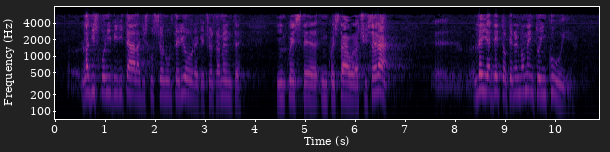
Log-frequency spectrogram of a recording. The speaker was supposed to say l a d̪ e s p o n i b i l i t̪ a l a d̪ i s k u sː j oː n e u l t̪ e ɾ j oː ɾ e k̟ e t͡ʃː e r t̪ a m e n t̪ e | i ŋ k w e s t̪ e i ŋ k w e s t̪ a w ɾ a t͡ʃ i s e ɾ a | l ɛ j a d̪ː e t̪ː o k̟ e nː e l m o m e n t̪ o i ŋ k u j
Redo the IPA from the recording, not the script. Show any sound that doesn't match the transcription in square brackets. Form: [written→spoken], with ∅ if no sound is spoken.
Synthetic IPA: l a d̪ [e→i] s p o n i b i l i t̪ a l a d̪ i s k u sː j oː n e u l t̪ e ɾ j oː ɾ e k̟ e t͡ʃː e r t̪ a m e n t̪ e | i ŋ k w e s t̪ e i ŋ k w e s t̪ a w ɾ a t͡ʃ i s [e→a] ɾ a | l ɛ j a d̪ː e t̪ː o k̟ e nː e l m o m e n t̪ o i ŋ k u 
